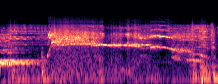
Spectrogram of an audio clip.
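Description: Sustained music bridge fading out, then about a second in a woman's scream breaks in, held for about three seconds and dropping in pitch near the end: the cry of a young woman discovering her father murdered.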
